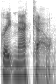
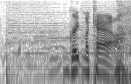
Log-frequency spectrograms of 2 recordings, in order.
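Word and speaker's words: Great Maccao: I'm pretty sure it's pronounced Great Mac Cow. Great Macau.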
